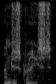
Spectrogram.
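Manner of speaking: flat, defeated monotone. A narrator's reading. Toothless admitting his shame, in a monotone. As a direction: say it without any life. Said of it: "Toothless rephrased, monotone".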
